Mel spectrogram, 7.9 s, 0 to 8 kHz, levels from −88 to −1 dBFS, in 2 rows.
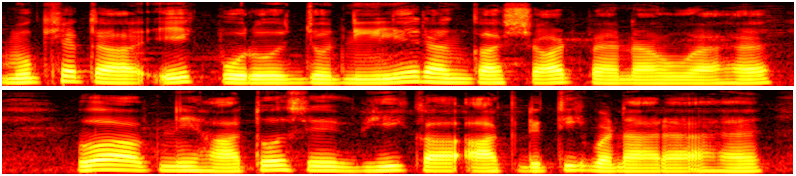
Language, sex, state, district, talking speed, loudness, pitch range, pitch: Hindi, male, Jharkhand, Garhwa, 160 wpm, -16 LUFS, 125-150 Hz, 135 Hz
